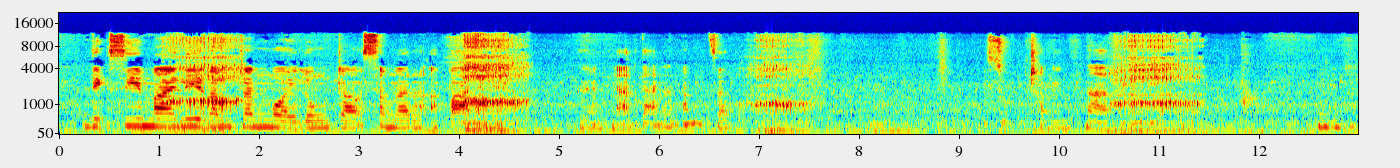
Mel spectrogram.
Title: Ultimate Snoring, watch till End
